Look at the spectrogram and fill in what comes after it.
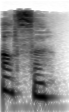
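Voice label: "ulcer", British English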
